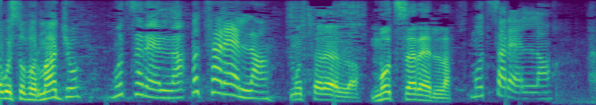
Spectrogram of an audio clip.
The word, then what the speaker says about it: mozzarella: Next time you want to say it, it's mozzarella, all right? Not mozzarella. I'm not sure about that. Let's ask to a few Italians. Come si pronuncia questo formaggio? Mozzarella.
